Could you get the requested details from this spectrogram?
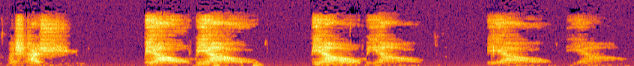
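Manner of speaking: whispered meows fading away; whispered hush and meows. Acted. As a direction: breathe the meows out without voice, dying off. Kittens hush for the rat.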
